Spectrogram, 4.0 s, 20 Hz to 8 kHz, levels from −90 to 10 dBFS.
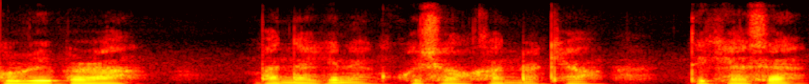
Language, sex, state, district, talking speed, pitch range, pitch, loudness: Nagamese, male, Nagaland, Kohima, 135 wpm, 110-125 Hz, 115 Hz, -20 LUFS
